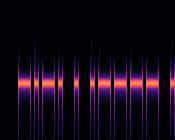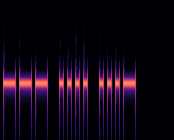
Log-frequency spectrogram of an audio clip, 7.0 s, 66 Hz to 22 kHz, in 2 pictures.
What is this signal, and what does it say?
Morse code, heard as a keyed tone, about 15 wpm, 700 Hz. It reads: CE1JHV
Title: DXCC-100 Call Signs - 6 Characters - Repeated 3x - 15wpm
